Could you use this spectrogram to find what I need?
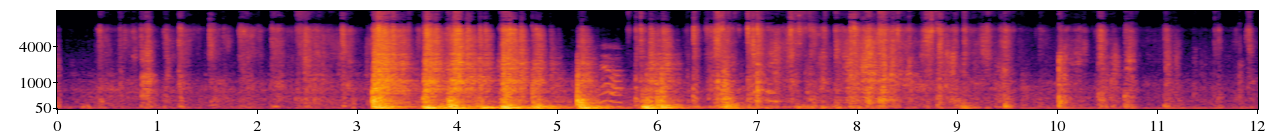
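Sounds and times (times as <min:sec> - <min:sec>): hooves thudding on a ramp: 0:00.0 - 0:12.0.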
